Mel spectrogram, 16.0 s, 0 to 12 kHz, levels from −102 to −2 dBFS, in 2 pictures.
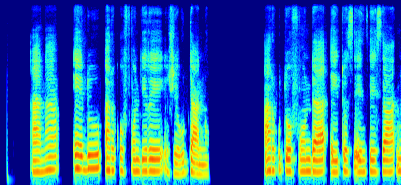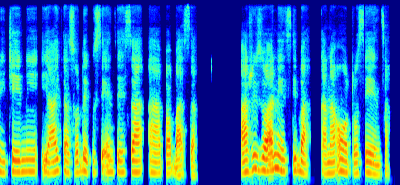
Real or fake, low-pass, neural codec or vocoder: real; 10.8 kHz; none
